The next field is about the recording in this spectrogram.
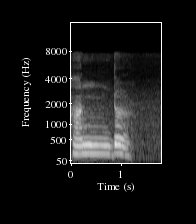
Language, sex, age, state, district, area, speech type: Sindhi, female, 60+, Maharashtra, Mumbai Suburban, urban, read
